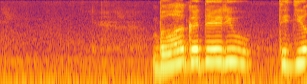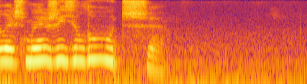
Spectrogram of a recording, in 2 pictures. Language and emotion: Russian, positive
